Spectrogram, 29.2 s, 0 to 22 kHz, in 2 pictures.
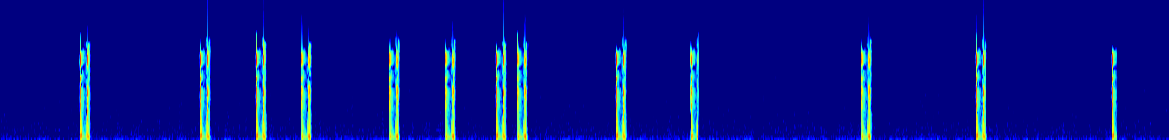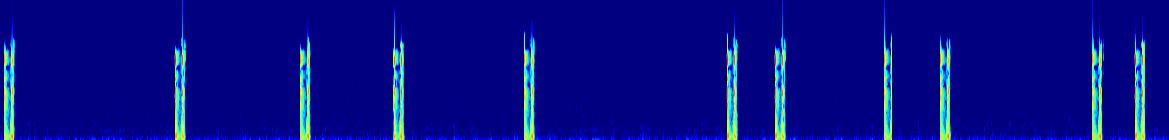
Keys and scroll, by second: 3.1 ctrl+c, 4.1 ctrl+v, 7.4 ctrl+c, 9.3 ctrl+v, 18.7 ctrl+v, 20.4 ctrl+x, 21.8 ctrl+v.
